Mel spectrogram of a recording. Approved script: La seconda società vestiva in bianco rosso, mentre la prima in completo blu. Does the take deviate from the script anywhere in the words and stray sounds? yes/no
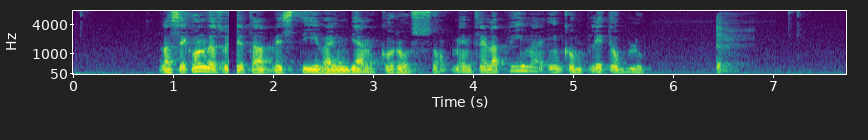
yes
